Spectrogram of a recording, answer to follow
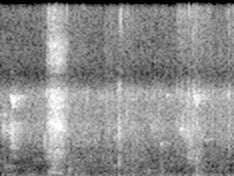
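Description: A single short animal call about half a second in, with a falling pitch.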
